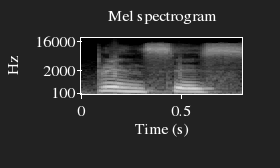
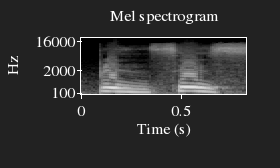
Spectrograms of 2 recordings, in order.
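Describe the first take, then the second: No difference in how they are said.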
